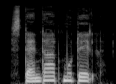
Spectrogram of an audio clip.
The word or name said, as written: standardmodel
